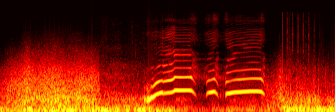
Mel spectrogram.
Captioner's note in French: il crie de joie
